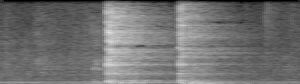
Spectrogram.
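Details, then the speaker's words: Two abrupt, forceful coughs right after a teaspoon of thin liquid during a nurse bedside swallow screen on a male patient with weak hands; gurgly voice and tearing suggest aspiration, possibly silent. "coughing and you say oh okay his voice is gurgly which means the water is on his vocal cords ready to drop into his lungs and he coughed after his swallow"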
